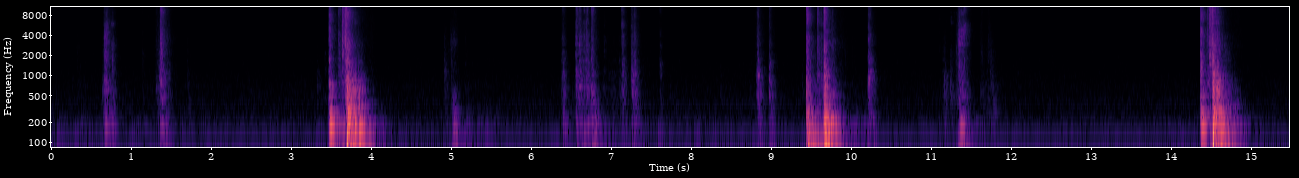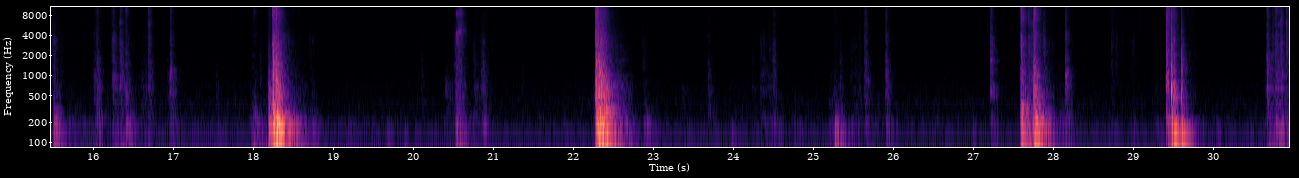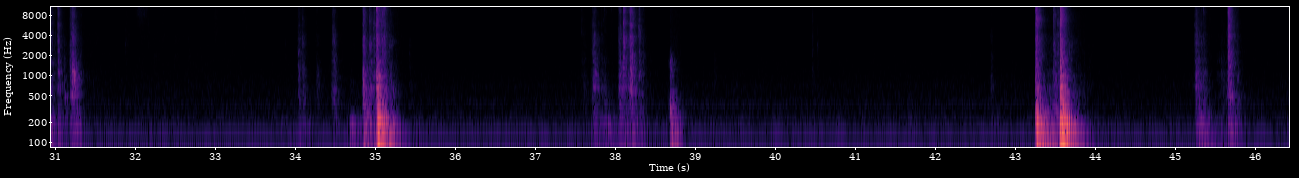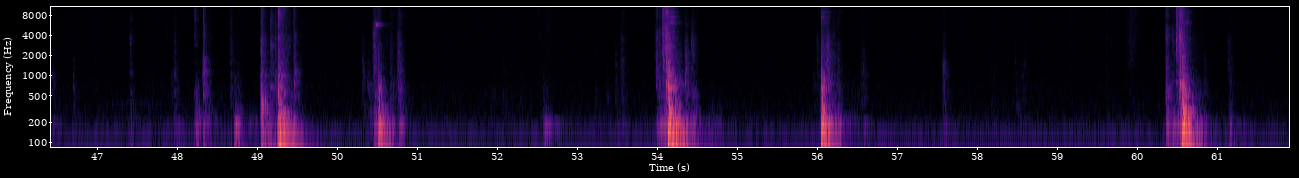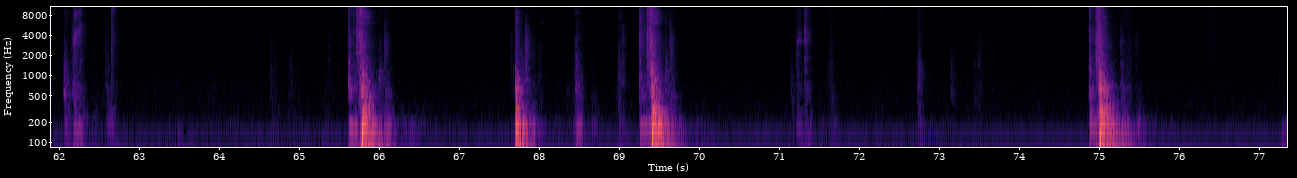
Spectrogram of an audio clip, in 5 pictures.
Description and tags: Interior door opening and closing multiple times, two slams included. Mono recording.
interior, slam, opening, foley, mono, door, doors, open, close, closing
